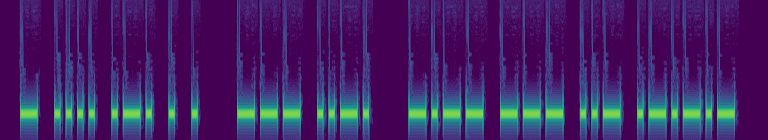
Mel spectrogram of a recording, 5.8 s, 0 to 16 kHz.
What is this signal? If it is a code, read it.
Morse code, heard as a keyed tone, about 27 wpm, 700 Hz. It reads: THREE OF YOU.
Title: Sentences from Top 1000 Words - Review Part 3 - 28wpm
